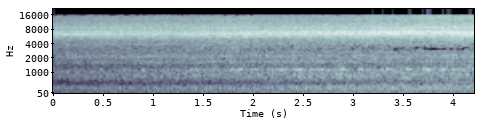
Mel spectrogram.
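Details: Small gas engine on an electric-to-gas golf cart conversion, just rope-started with choke: fast, even putter that holds steady with no misses or knocks; it runs healthy.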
